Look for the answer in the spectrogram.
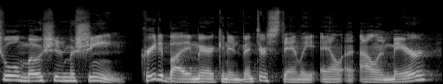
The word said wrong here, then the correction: Meyer: I think it's pronounced Meyer. – Meyer, thank you.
